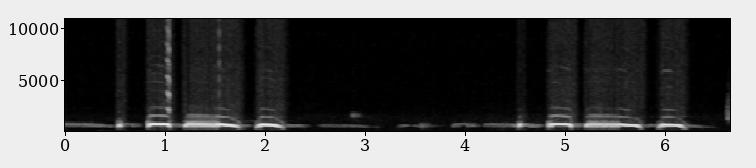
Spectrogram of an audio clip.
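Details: Spotted dove cooing in the 'thúc' style, known locally as 'giọng hạp bổi', used to lure wild doves in. Two phrases, each a short note, a long throaty coo and a final clipped coo, a few seconds apart.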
